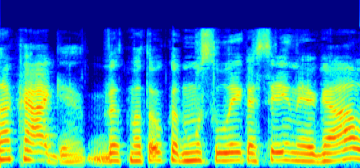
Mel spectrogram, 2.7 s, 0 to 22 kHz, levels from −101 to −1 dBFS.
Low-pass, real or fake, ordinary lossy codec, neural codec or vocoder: 10.8 kHz; real; AAC, 48 kbps; none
